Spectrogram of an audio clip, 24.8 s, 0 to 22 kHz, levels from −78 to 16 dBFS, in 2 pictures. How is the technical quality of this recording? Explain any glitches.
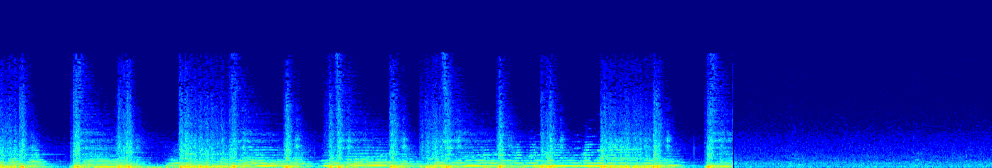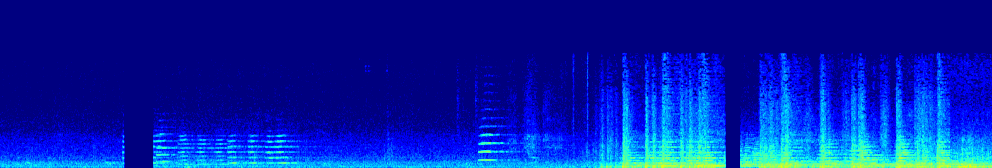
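The recording is interrupted twice by playback stalls, where the sound cuts out mid-flow and then resumes. The first runs from 13.96 to 14.33 s, about 370 ms; the second from 21.47 to 21.66 s, about 190 ms. Each is likely the player running short of buffered data or having its output thread blocked, so nothing reached the output until it caught up. On a waveform each shows as a flat gap; on a spectrogram, a clean vertical blank band.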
